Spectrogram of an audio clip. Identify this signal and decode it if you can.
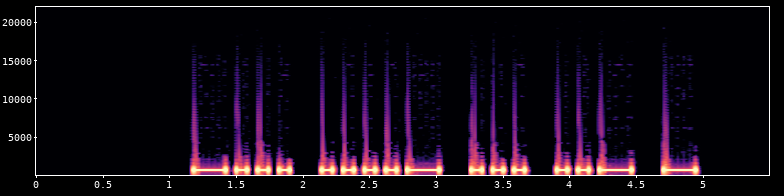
Morse code, heard as a keyed tone, about 15 wpm, 700 Hz. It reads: B4SUT
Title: Five Challenging Letter-Number Combinations 15wpm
